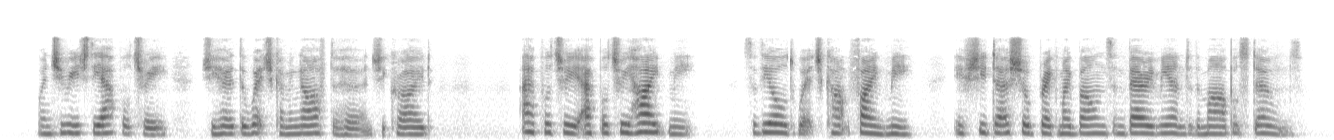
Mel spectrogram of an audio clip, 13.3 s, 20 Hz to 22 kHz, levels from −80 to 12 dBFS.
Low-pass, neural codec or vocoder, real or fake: 7.2 kHz; codec, 16 kHz, 0.4 kbps, LongCat-Audio-Codec; fake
